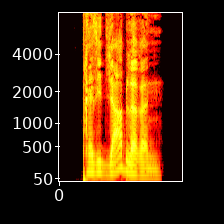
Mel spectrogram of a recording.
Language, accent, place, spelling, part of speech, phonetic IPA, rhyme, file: German, Germany, Berlin, präsidiableren, adjective, [pʁɛziˈdi̯aːbləʁən], -aːbləʁən, De-präsidiableren.ogg
- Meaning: inflection of präsidiabel: 1. strong genitive masculine/neuter singular comparative degree 2. weak/mixed genitive/dative all-gender singular comparative degree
